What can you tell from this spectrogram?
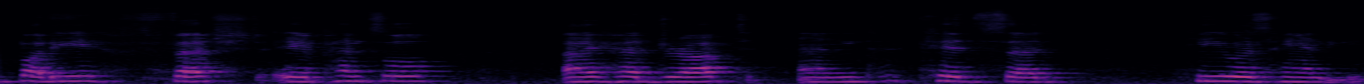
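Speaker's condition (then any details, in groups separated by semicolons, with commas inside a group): Spastic quadriplegic cerebral palsy; spastic quadriplegic, from birth, not degenerative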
